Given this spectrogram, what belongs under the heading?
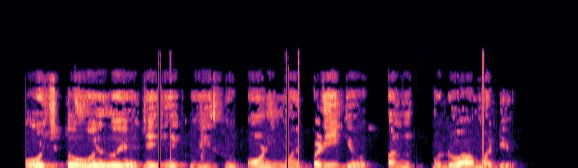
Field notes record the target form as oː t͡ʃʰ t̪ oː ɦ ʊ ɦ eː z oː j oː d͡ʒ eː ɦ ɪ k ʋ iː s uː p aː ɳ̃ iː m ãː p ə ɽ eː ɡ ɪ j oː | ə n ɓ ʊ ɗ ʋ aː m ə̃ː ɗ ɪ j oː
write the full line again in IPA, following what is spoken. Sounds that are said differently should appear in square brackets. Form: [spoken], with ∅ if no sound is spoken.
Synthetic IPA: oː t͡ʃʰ t̪ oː [∅] ʊ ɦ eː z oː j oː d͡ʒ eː ɦ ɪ k ʋ iː s uː p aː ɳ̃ iː m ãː p ə ɽ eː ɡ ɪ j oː | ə n ɓ ʊ ɗ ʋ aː m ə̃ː ɗ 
